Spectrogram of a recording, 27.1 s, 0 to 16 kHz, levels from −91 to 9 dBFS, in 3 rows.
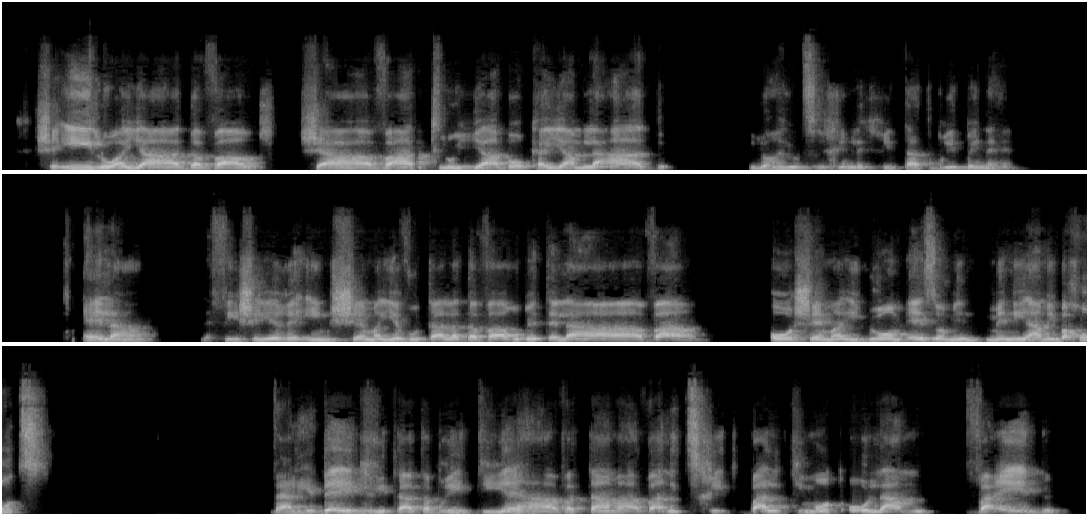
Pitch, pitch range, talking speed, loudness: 130 Hz, 120-165 Hz, 90 wpm, -23 LUFS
